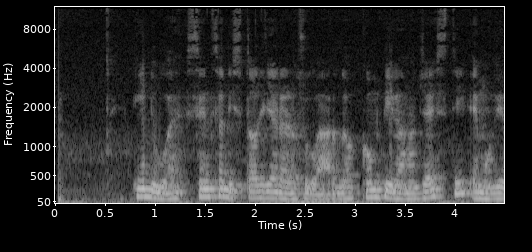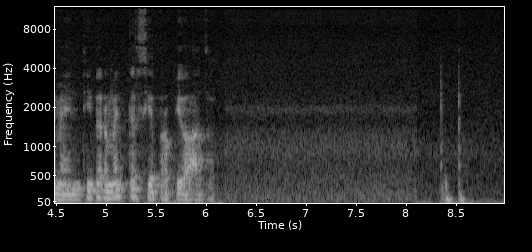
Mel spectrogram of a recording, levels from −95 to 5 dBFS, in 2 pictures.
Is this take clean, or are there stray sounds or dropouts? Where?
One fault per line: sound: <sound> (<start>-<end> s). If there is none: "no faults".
no faults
